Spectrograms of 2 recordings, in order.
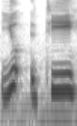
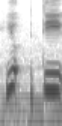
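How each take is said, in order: The two takes are said the same way.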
